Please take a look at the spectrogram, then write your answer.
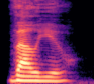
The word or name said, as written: value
